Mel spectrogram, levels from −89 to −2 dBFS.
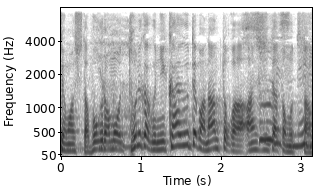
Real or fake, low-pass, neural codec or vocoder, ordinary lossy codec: real; 7.2 kHz; none; none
